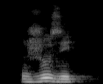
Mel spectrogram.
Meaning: a male given name
- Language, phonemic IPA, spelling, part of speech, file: French, /ʒo.ze/, José, proper noun, LL-Q150 (fra)-José.wav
